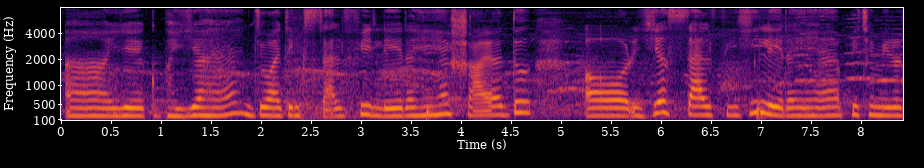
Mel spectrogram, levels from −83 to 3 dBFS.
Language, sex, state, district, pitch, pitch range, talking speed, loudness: Hindi, female, Uttar Pradesh, Hamirpur, 210 Hz, 200-230 Hz, 155 wpm, -25 LUFS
